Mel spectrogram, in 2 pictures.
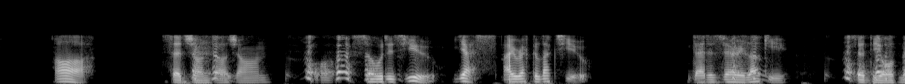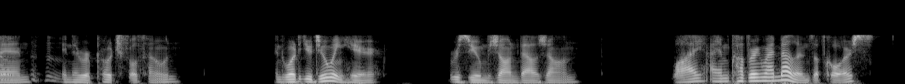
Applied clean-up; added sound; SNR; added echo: neural mask model RNNoise.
